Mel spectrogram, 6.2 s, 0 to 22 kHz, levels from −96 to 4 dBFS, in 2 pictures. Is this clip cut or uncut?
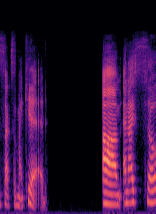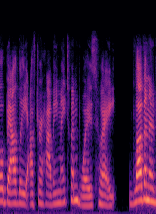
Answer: uncut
